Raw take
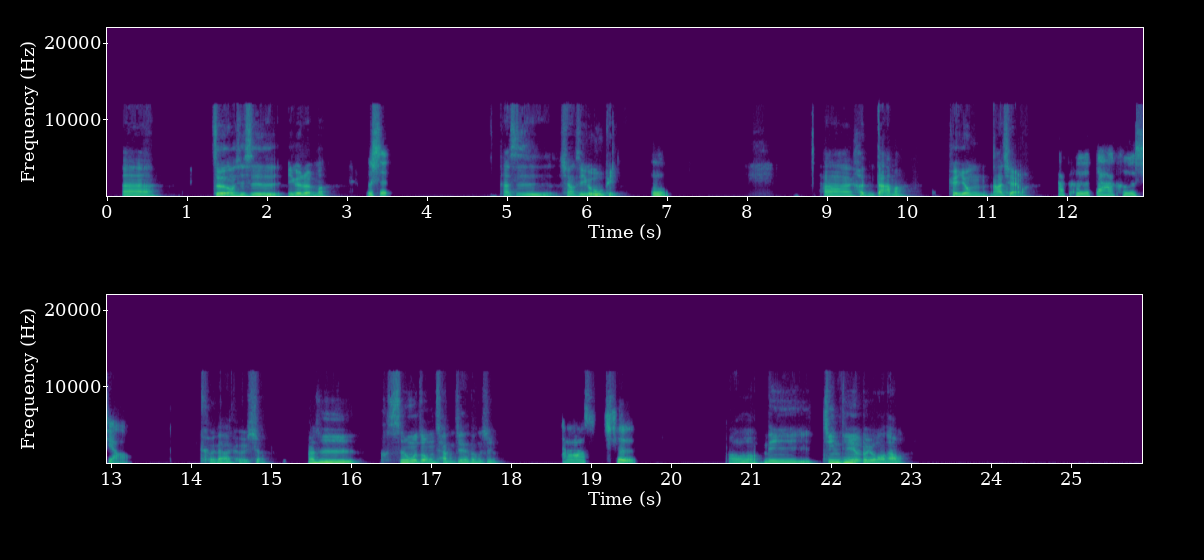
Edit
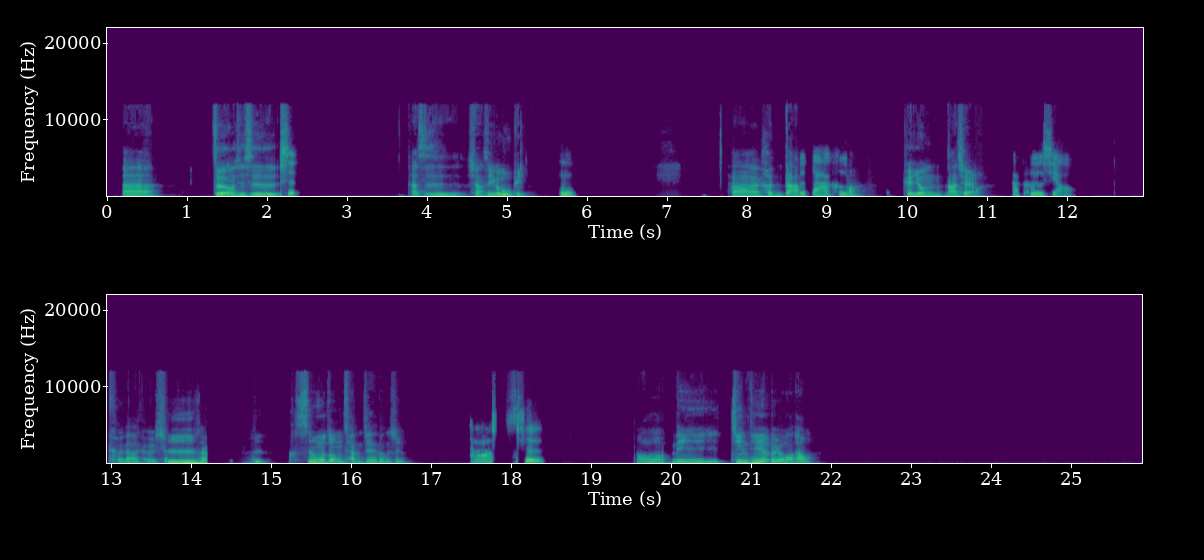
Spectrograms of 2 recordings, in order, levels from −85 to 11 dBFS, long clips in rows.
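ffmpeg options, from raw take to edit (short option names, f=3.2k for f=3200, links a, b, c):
-filter_complex "[0:a]asplit=10[a][b][c][d][e][f][g][h][i][j];[a]atrim=end=2.162[k];[b]atrim=start=3.308:end=6.98,asetpts=PTS-STARTPTS,afade=t=out:st=3.668:d=0.004:c=hsin:silence=0.199526[l];[c]atrim=start=6.98:end=9.812,asetpts=PTS-STARTPTS,afade=t=in:d=2.17:silence=0.199526[m];[d]atrim=start=12.208:end=12.792[n];[e]atrim=start=9.808:end=12.212[o];[f]atrim=start=12.788:end=14.862[p];[g]atrim=start=14.858:end=15.952,asetpts=PTS-STARTPTS,areverse[q];[h]atrim=start=15.948:end=18.912[r];[i]atrim=start=18.908:end=19.222,asetpts=PTS-STARTPTS,areverse[s];[j]atrim=start=19.218[t];[l][m]concat=n=2:v=0:a=1[u];[k][u]acrossfade=d=0.004:c1=hsin:c2=hsin[v];[v][n]acrossfade=d=0.004:c1=hsin:c2=hsin[w];[w][o]acrossfade=d=0.004:c1=hsin:c2=hsin[x];[x][p]acrossfade=d=0.004:c1=hsin:c2=hsin[y];[y][q]acrossfade=d=0.004:c1=hsin:c2=hsin[z];[z][r]acrossfade=d=0.004:c1=hsin:c2=hsin[aa];[aa][s]acrossfade=d=0.004:c1=hsin:c2=hsin[ab];[ab][t]acrossfade=d=0.004:c1=hsin:c2=hsin"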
